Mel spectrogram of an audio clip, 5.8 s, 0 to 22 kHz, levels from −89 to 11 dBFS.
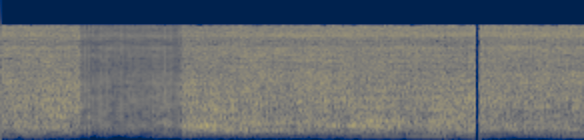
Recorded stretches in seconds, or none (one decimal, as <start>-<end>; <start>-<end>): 0.0-0.8; 1.8-5.8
